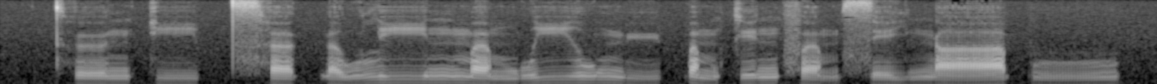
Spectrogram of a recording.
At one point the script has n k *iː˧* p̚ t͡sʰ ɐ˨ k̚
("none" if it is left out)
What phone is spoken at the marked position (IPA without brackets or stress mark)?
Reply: iː˨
